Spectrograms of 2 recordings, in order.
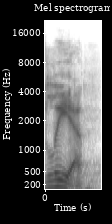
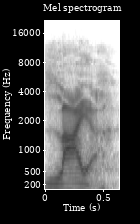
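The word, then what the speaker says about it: Lia: And I don't think it's Leah. I think it's pronounced Laya.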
